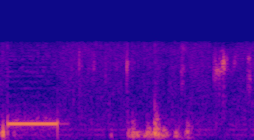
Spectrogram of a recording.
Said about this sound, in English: Something's beeping in the background. I'm not sure what that is. Anyone else hear it? Yes, I hear it. Okay, someone is making a beeping noise.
